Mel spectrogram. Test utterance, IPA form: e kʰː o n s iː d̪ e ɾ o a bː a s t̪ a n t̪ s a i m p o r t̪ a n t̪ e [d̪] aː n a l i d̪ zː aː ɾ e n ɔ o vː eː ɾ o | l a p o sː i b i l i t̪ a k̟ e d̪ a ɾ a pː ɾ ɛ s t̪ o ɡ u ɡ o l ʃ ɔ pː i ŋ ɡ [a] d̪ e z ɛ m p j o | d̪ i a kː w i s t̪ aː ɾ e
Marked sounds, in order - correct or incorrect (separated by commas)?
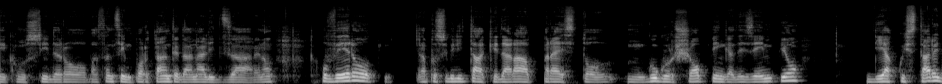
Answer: correct, correct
